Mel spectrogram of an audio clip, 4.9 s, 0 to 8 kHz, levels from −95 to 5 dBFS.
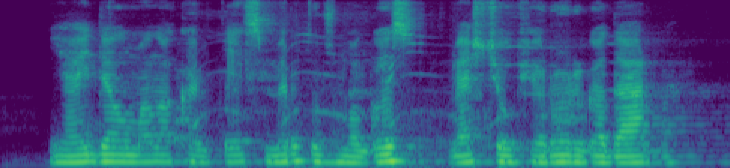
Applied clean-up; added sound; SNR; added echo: neural separator model SepFormer DNS4.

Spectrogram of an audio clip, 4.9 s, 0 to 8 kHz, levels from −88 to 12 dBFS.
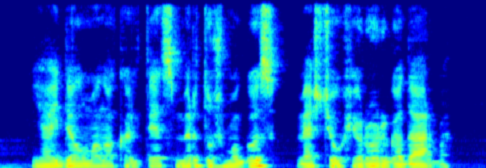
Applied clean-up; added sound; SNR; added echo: none; none; none; none.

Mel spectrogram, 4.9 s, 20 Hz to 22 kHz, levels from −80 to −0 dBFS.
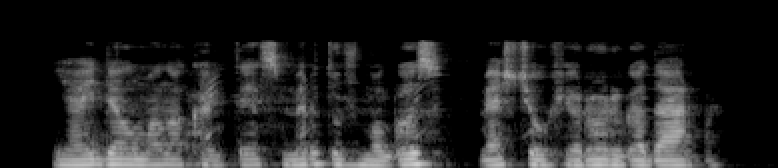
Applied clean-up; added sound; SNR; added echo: neural mask model DeepFilterNet 3.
